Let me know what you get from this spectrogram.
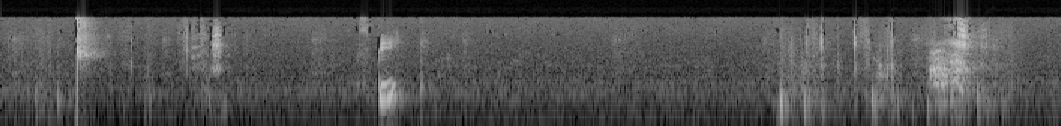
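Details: Pet dog, one of two named Sugar and Boo, urged indoors to 'speak' for a treat while waiting for snow: a single short, sharp bark midway, surrounded by a woman's coaxing voice, clicks and snapping sounds.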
